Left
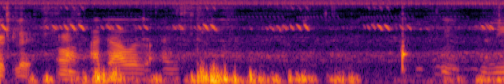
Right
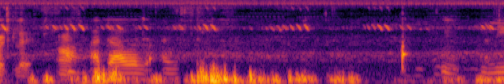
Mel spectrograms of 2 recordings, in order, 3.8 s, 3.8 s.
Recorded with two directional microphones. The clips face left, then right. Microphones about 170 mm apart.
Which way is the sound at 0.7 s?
35° right (ahead or behind).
